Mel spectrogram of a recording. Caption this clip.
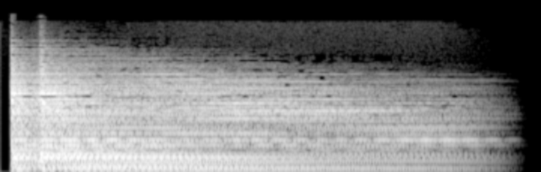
piano hit
boy was I bored this morning....request as thus....no idea if I was on the right lines!
"I'm looking for a scary sound for a fright, something like the "chan-chan" which sounds in horror movies, when people suddenly see a killer or a ghost."
chan-chan, fright, horror, horror-piano, piano, piano-hit, suprise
